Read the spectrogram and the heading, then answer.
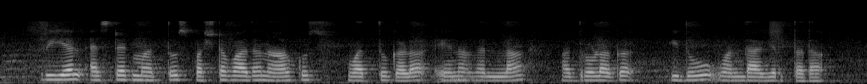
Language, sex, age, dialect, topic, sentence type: Kannada, female, 18-24, Dharwad Kannada, banking, statement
